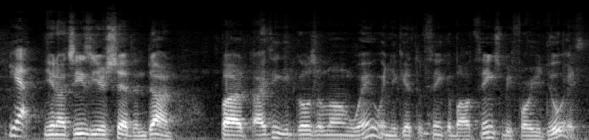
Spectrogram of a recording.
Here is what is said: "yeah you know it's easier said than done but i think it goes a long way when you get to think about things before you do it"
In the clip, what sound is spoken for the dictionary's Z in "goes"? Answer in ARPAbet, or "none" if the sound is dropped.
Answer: Z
